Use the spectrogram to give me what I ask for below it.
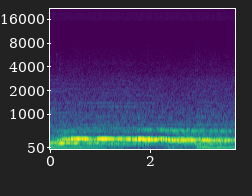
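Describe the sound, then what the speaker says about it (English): A long, low, droning creature howl holds a steady moaning pitch, eerie and sustained, with no other sounds around it. "But this howl sounded nothing like I had heard."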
